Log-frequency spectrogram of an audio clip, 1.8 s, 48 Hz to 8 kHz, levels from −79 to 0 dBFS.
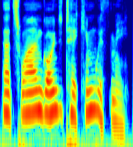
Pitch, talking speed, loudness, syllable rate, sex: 150 Hz, 305 wpm, -16 LUFS, 5.2 syllables/s, male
